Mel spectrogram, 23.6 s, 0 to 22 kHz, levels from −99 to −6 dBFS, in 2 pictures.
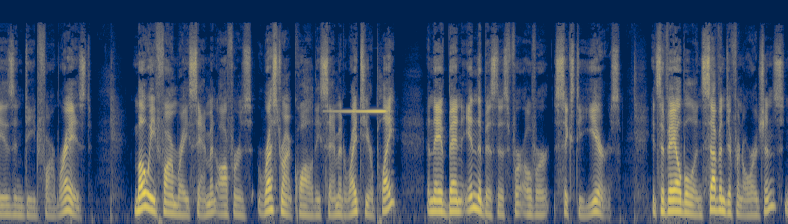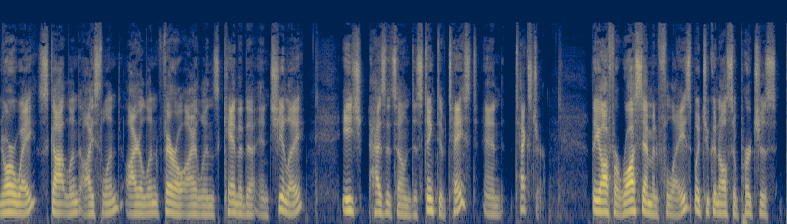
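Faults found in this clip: Loudspeaker feedback squeal, 4.84–5.91 s. Mic picking up its own loudspeaker; loop gain above one at 3.3 kHz. Single tone swells over under a second to a few dB above the speech, then cuts off.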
